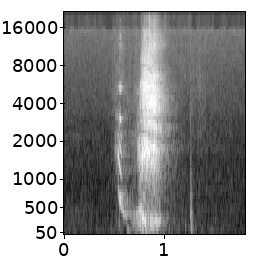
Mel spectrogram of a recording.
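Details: One of a series of eight sneezes: a brief voiced intake of breath, then an explosive burst of air, with a faint sniff after.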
